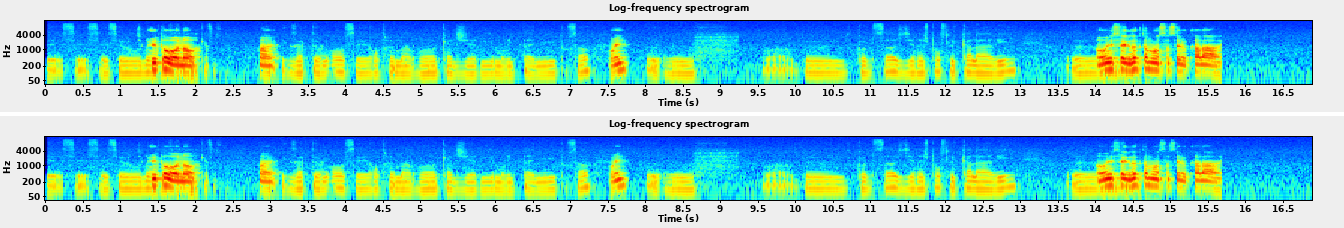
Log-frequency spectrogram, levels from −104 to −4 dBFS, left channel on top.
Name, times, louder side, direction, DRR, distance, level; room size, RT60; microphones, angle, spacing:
voice 1, 0.0-2.0 3.1-6.8 7.1-7.3 8.0-9.2 9.5-12.9 13.7-14.3, equal, 5° left, 1.6 m, -38 dB
voice 2, 1.4-2.1 2.8-3.1 7.5-7.8 14.0-15.7, left 2 dB, 85° left, 2.2 m, -21 dB
head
